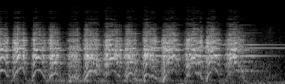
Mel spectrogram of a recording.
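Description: A nearly new file rasps back and forth across a carbon steel shovel, about a dozen rhythmic, close, scratchy strokes in a steady cadence before stopping.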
